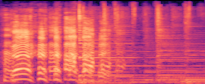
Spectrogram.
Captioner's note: laugh; lively acoustic guitar music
